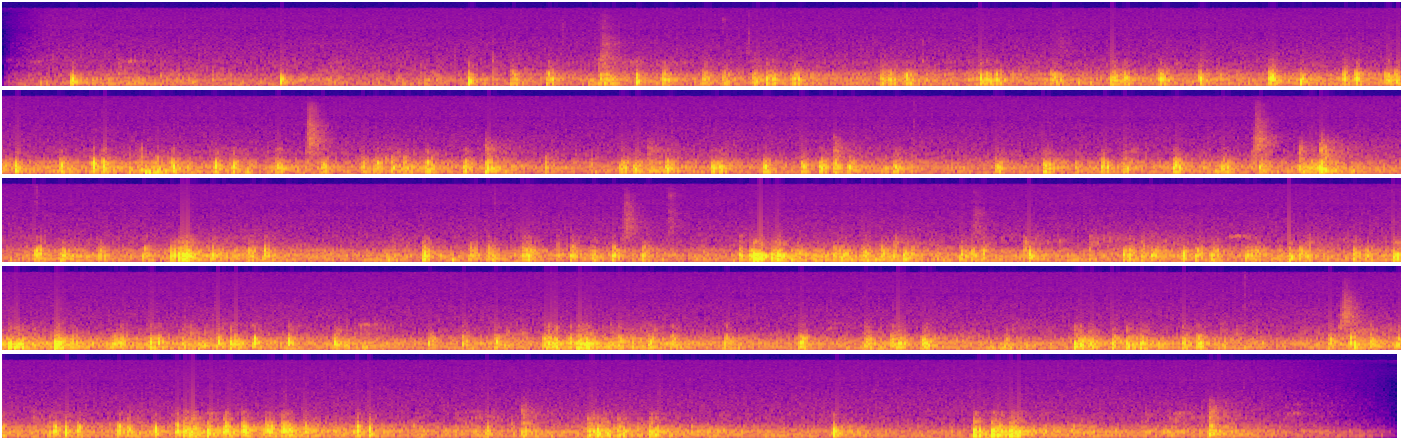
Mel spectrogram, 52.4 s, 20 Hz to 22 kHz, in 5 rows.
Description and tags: Raw audio of several distant fireworks. It is rather quiet, so you may need to boost it.
An example of how you might credit is by putting this in the description/credits:
The sound was recorded using a "H1 Zoom V2 recorder" on 1st January 2016.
